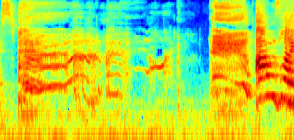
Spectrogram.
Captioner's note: laughing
